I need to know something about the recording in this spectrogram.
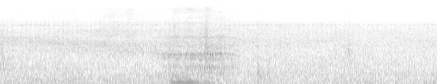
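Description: Steady engine and road noise of a vehicle driving along a dirt road. A man's voice sounds briefly about halfway through.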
